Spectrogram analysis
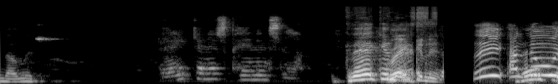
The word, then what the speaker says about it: Reykjanes: Listen, this is Iceland pronunciation, though. Listen. Reykjanes Peninsula.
